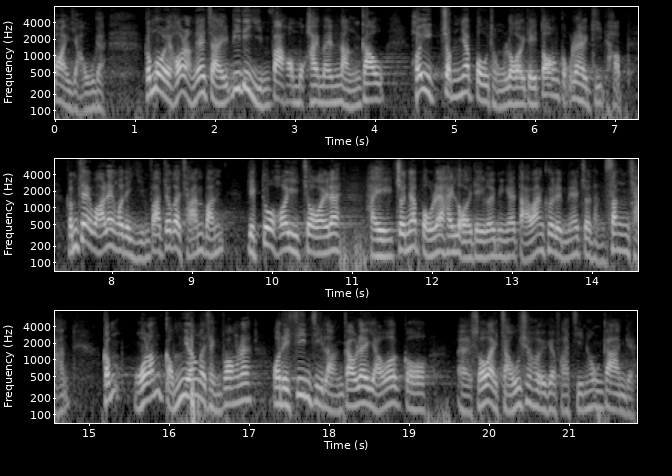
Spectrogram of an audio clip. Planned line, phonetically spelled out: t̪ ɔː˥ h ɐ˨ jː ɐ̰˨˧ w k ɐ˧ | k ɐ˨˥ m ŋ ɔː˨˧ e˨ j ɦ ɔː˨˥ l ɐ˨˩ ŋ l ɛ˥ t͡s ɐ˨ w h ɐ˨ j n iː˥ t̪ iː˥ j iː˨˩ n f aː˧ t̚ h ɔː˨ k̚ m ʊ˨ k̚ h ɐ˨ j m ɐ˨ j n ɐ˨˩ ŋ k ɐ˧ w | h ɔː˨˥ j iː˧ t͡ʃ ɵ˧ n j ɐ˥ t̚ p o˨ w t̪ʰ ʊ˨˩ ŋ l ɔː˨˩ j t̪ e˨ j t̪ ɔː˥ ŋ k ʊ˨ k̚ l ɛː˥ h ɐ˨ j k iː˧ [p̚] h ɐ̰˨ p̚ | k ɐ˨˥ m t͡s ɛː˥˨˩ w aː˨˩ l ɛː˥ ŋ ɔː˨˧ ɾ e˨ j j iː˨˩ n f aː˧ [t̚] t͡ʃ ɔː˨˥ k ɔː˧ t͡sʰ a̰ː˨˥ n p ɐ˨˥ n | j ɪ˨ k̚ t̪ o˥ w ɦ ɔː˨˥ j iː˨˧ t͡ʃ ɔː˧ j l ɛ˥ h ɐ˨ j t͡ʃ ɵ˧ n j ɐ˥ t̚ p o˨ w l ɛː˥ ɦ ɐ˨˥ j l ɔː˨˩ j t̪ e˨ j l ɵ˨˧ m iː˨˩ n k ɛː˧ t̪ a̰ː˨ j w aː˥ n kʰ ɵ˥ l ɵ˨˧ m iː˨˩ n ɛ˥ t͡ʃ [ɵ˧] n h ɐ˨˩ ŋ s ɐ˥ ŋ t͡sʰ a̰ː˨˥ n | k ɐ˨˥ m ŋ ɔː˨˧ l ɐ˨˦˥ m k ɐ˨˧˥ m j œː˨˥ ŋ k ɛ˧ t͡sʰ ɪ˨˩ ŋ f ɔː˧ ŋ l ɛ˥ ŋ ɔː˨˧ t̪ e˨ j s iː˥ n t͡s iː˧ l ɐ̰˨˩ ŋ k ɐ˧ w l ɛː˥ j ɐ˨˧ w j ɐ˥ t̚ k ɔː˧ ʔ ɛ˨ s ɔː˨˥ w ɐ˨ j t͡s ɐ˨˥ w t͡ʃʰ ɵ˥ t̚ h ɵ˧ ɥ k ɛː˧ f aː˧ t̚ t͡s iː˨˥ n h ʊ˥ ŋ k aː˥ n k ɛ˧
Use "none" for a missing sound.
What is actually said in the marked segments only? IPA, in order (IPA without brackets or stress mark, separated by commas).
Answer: t̚, t̚, ɵ˧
